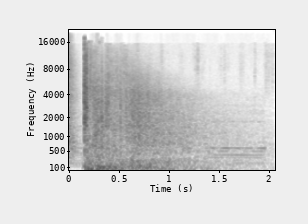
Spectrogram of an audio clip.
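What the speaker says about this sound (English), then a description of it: "I just want to do this one time just to see how big this explosion is." A big bomb explosion in the VR shooter H3VR hits with a sudden booming blast, then rumbles and decays over about two seconds.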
